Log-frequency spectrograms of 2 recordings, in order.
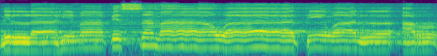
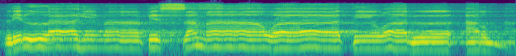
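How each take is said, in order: First: The final consonant is dropped and not heard. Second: The final consonant is clearly released with a bounce. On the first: The speaker calls it wrong. "Jangan ... salah baca Quran" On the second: The speaker calls it right. "mesti ada keluar ard"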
